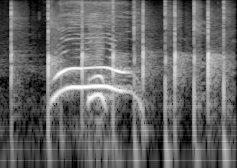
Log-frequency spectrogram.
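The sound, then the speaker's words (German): A short burst of hand clapping, quick sharp claps continuing in an uneven rhythm, with a voice letting out a rising whoop over the start of the applause. “Komm, wir können nochmal ganz kurz klatschen.”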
